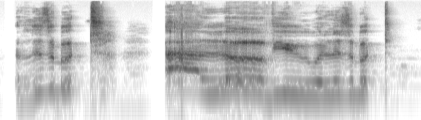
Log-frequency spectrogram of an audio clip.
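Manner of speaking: rough, very slow wrestler drawl. Showing viewers how to say the name: Macho Man impression. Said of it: "do a good Macho Man impression".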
